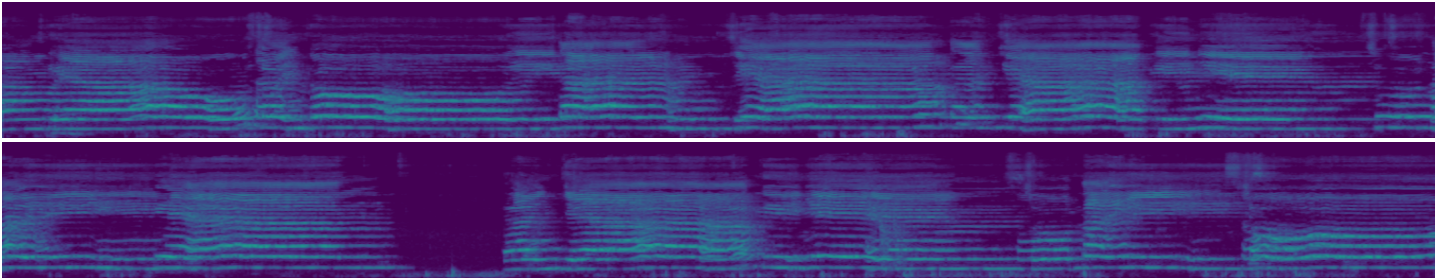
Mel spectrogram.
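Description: Sán Dìu women singing soọng cô, an unaccompanied folk song, in slow, long-drawn notes. There is a short breath break about two-thirds of the way through.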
